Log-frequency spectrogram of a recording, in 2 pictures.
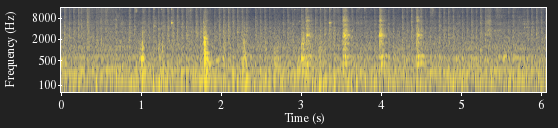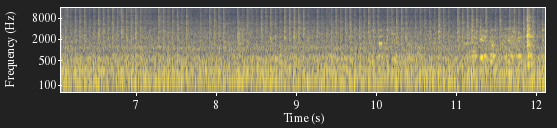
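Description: Metal parts clank and knock as a mechanic works on a truck's wheel hub.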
